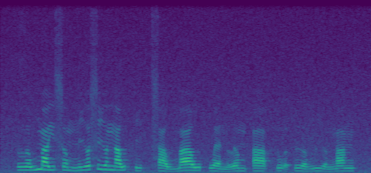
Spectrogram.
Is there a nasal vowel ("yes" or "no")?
no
